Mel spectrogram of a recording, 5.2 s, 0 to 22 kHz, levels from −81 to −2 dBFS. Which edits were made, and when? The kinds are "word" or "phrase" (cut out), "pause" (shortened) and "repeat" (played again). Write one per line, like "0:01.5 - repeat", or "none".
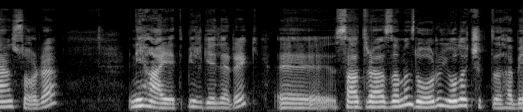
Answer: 0:02.0 - word
0:02.7 - pause
0:04.1 - word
